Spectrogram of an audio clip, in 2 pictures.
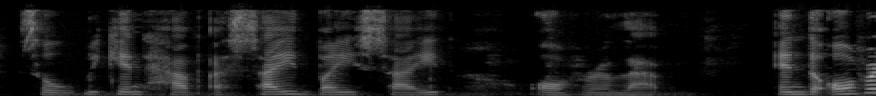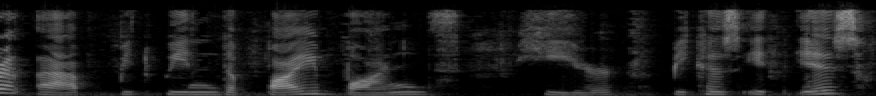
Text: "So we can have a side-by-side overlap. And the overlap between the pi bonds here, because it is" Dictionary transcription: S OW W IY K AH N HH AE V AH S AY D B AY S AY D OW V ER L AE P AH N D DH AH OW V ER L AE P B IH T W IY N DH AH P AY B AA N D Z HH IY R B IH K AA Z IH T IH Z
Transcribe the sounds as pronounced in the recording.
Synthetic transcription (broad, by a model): S OW W IY K AH N HH AE V AH S AY D B AY S AY D OW V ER L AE P AH N D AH OW V ER L AE P B IH T W IY N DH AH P AY B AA N D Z HH IY R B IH K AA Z IH T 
